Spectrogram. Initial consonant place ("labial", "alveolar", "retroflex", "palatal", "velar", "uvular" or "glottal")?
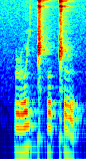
retroflex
